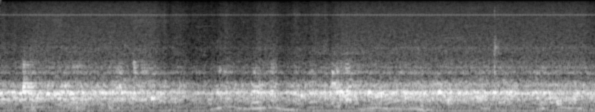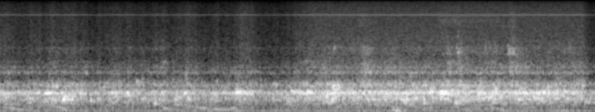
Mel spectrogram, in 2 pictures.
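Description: Steady underwater hum of a deep diving pool, heard by a submerged camera: a constant drone with no distinct events.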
